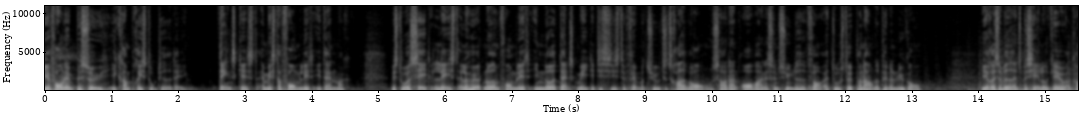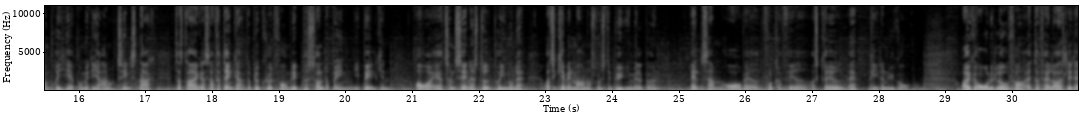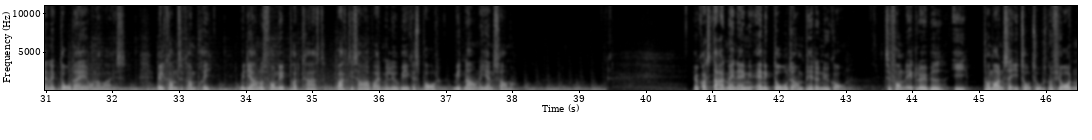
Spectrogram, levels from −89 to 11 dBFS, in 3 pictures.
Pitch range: 95-135 Hz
